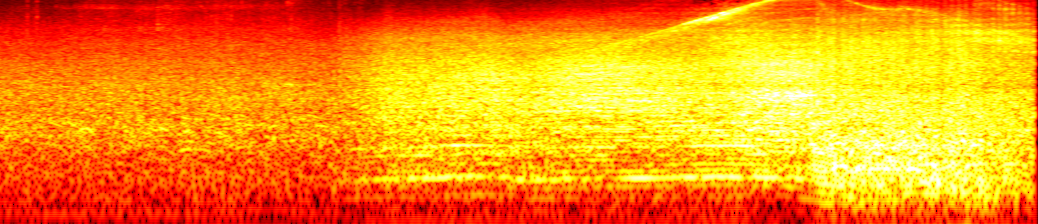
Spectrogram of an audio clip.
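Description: International Harvester pulling tractor's engine running hard from about four seconds in, over steady background noise before it. A high whine climbs steeply, peaks about eight seconds in and then eases back down.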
